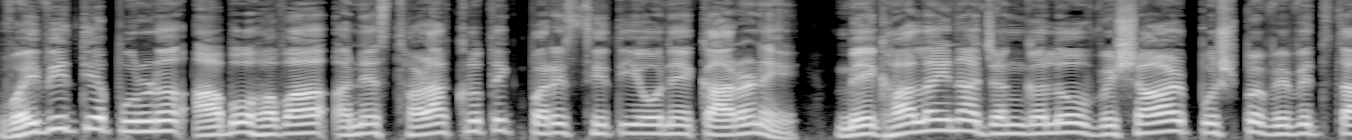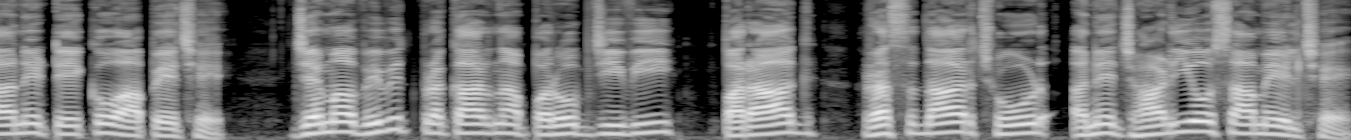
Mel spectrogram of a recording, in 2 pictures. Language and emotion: Gujarati, neutral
